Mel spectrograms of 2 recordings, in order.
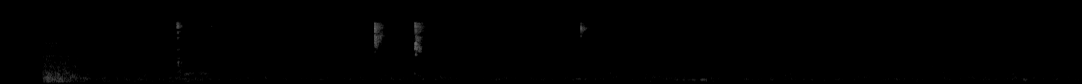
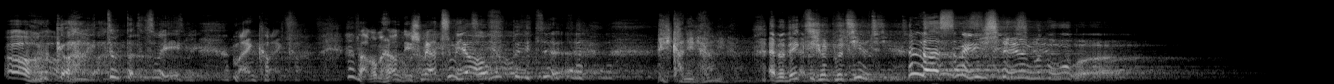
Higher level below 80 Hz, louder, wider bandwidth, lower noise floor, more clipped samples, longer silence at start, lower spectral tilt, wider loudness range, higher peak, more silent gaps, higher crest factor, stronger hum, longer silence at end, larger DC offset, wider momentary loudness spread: second, under -90 dBFS vs -82 dBFS; second, -46 LUFS vs -26 LUFS; second, 7.2 kHz vs 14.5 kHz; second, -76 dBFS vs -82 dBFS; neither; first, 0.4 s vs 0.05 s; about the same, 0.5 dB/octave vs -0.5 dB/octave; first, 11 LU vs 6 LU; second, -24 dBFS vs -6 dBFS; neither; first, 34 dB vs 22 dB; neither; second, 0.55 s vs 1.7 s; neither; first, 20 LU vs 15 LU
